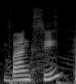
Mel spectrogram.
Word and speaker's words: Banksy: Con su director Banksy, también lo he dicho bien, que se ríen del negocio del arte.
